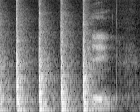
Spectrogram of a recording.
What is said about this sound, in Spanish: Este, esta era la, tipa, la, famosa Charlotte Corday. Golpeó la puerta,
